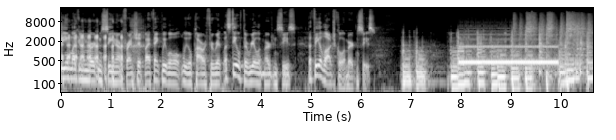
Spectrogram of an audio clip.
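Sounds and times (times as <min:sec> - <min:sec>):
laughter: 0:00.0 - 0:01.7
speech: 0:00.0 - 0:07.2, 0:07.9 - 0:09.5
busy loud music: 0:07.8 - 0:10.6
telephone ringing: 0:08.0 - 0:10.1.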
